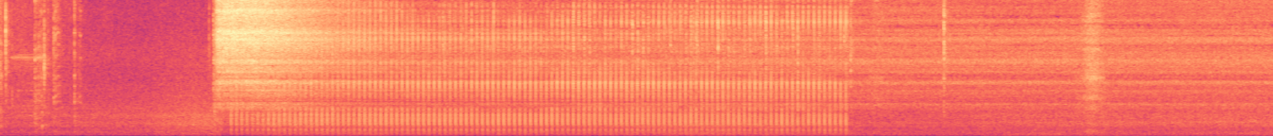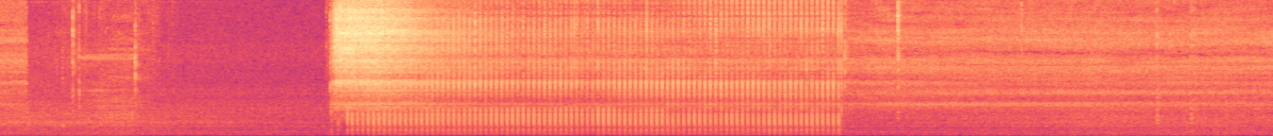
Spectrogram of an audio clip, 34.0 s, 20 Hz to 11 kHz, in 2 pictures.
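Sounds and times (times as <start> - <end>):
machine rattling buzz: 2.8 - 17.4, 21.4 - 33.9
steady hiss: 2.9 - 17.4, 21.4 - 33.9.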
